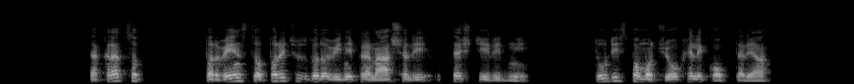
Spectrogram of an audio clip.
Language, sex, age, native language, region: Slovenian, male, 30-49, Slovenian, Central Slovenia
